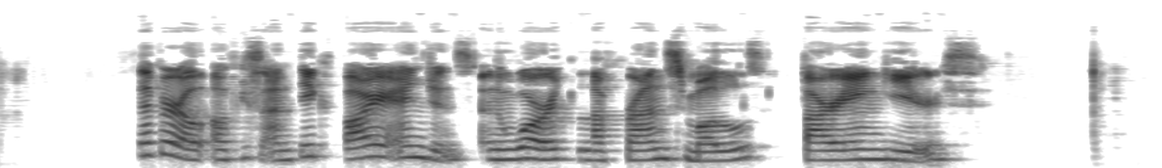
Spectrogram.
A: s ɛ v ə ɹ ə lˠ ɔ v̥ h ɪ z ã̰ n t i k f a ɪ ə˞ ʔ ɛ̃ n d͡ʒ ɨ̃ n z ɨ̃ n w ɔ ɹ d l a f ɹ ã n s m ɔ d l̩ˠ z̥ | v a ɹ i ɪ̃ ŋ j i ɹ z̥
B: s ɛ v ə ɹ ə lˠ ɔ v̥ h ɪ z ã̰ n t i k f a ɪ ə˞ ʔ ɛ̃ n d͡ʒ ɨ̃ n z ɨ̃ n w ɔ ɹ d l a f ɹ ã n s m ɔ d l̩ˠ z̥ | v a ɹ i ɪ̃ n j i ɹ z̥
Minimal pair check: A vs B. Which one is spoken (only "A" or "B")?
A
